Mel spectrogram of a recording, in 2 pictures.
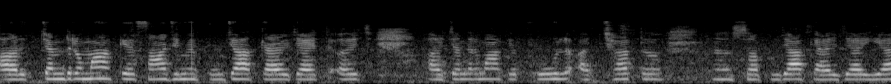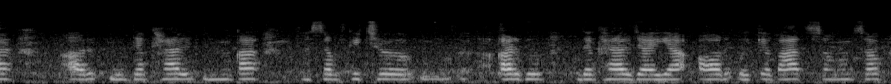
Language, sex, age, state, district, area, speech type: Maithili, female, 30-45, Bihar, Madhubani, rural, spontaneous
